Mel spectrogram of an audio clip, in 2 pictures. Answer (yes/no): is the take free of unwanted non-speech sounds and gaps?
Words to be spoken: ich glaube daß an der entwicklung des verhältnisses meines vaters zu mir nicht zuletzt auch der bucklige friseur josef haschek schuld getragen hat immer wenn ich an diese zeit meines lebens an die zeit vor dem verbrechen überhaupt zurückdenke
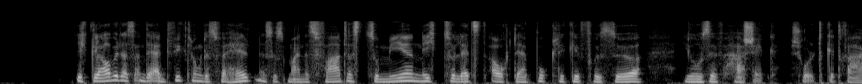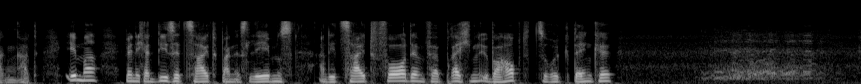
no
